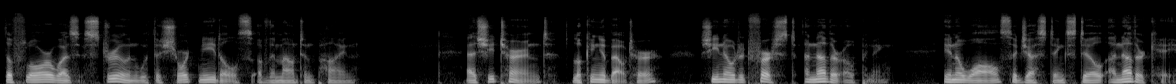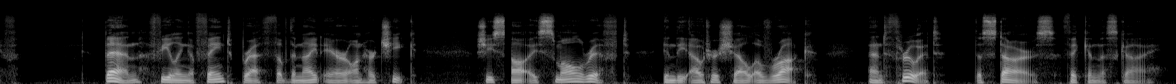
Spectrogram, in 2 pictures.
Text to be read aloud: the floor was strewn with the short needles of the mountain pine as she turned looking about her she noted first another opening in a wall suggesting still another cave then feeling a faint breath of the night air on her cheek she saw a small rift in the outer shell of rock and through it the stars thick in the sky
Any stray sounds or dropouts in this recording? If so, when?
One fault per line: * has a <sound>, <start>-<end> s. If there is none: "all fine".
* has a dropout, 16.8-16.9 s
